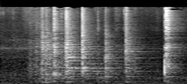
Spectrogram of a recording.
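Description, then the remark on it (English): Silverware and dishes clatter as someone pulls silverware out, a quick irregular string of about seven sharp clinks and knocks, moderately loud, with no talking. “One thing I'm going to have to do is pull all the silverware out of whatever.”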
